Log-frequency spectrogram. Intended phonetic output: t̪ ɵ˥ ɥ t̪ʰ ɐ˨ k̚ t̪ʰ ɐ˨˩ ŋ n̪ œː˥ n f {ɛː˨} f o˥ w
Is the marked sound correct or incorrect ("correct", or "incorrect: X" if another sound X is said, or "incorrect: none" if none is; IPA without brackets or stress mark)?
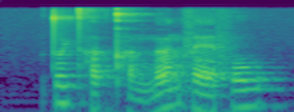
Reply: correct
